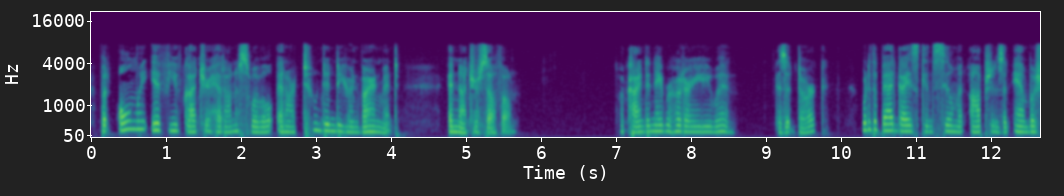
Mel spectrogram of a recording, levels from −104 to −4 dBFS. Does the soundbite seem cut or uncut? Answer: uncut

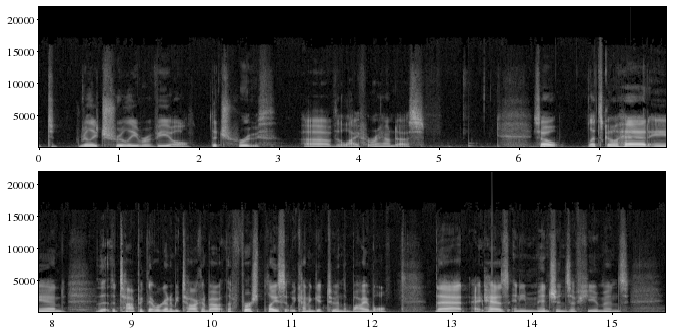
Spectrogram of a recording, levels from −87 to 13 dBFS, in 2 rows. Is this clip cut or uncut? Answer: cut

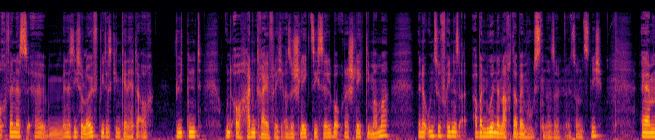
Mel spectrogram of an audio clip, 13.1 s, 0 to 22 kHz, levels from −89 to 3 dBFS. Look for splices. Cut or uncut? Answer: uncut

